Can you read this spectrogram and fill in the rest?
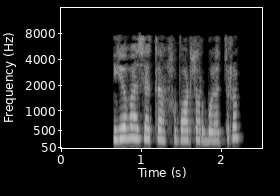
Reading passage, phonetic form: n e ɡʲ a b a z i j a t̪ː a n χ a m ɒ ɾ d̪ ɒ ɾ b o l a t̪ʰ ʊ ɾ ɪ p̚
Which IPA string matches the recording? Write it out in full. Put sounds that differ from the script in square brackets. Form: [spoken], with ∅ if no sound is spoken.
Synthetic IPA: n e ɡʲ a [v] a z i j a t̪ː a n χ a [b] ɒ ɾ d̪ ɒ ɾ b o l a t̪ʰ ʊ ɾ ɪ p̚

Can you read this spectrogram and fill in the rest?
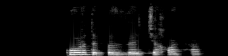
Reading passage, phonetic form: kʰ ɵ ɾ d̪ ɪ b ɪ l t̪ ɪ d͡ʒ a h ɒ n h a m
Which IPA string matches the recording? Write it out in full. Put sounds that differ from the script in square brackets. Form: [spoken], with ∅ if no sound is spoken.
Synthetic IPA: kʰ ɵ ɾ d̪ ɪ b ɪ l [d̪] ɪ d͡ʒ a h ɒ n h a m

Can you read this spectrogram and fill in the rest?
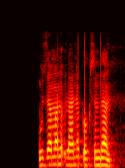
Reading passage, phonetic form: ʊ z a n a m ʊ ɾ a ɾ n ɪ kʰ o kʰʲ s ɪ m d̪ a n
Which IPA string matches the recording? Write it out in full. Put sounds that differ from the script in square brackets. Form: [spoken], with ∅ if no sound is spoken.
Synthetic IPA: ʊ z a [m] a [n] ʊ [l] a ɾ n ɪ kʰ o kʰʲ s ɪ m d̪ a n

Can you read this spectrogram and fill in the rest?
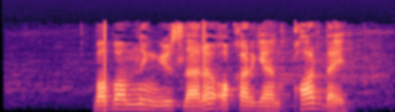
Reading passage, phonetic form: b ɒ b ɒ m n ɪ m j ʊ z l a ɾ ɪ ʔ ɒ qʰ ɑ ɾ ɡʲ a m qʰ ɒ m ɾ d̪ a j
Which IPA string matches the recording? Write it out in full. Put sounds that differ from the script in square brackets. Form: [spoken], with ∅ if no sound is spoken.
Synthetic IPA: b ɒ b ɒ m n ɪ [ŋ] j ʊ z l a ɾ ɪ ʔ ɒ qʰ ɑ ɾ ɡʲ a [n] qʰ ɒ [∅] ɾ d̪ a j

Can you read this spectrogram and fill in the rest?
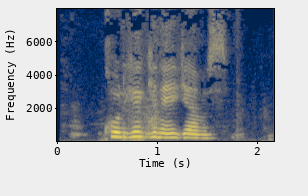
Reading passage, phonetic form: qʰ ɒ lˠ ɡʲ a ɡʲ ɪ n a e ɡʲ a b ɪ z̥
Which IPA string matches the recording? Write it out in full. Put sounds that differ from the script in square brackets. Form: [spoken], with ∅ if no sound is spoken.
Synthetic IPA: qʰ [o] lˠ ɡʲ a ɡʲ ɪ n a e ɡʲ a [m] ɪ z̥

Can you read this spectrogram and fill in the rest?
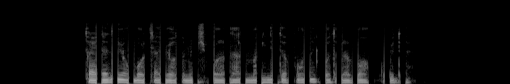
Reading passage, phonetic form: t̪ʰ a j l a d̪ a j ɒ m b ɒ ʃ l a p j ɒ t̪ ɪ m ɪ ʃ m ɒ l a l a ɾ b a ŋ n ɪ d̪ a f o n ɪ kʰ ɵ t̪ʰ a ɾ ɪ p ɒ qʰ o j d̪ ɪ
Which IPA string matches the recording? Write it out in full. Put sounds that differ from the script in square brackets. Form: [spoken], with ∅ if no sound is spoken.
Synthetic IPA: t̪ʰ a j l a d̪ a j ɒ m b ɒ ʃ l a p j ɒ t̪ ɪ m ɪ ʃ [b] ɒ l a l a ɾ [m] a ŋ n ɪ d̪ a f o n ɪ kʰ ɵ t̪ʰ a ɾ ɪ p ɒ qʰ o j d̪ ɪ

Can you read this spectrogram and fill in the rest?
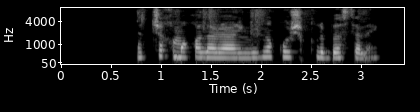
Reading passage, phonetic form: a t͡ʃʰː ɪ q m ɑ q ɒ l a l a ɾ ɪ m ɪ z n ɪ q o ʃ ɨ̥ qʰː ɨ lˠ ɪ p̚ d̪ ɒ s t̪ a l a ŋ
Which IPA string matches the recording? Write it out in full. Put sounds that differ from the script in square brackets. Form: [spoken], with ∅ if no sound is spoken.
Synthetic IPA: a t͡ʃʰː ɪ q m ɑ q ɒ l a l a ɾ ɪ [ŋ] ɪ z n ɪ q o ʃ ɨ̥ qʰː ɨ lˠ ɪ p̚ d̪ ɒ s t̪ a l a ŋ

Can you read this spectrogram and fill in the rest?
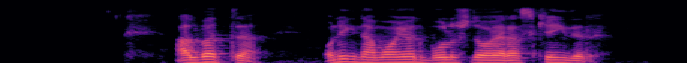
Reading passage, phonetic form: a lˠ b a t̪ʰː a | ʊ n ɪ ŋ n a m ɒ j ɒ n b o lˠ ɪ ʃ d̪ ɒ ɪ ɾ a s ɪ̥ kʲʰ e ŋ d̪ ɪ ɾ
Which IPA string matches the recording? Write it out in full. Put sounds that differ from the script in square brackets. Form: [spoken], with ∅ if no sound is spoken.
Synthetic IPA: a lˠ b a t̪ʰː a | ʊ n ɪ ŋ n a m ɒ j ɒ n b o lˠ ɪ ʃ d̪ ɒ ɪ ɾ a s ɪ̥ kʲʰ e ŋ d̪ ɪ ɾ

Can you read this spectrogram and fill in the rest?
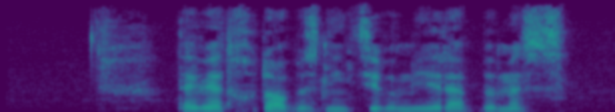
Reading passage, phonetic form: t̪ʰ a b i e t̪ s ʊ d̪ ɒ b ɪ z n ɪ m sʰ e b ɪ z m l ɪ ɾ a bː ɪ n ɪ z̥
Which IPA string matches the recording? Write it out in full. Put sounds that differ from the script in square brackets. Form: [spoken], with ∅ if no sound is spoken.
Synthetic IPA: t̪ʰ a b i [a] t̪ [χ] ʊ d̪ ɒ b ɪ z n ɪ [ŋ] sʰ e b ɪ [∅] m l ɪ ɾ a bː ɪ [m] ɪ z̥

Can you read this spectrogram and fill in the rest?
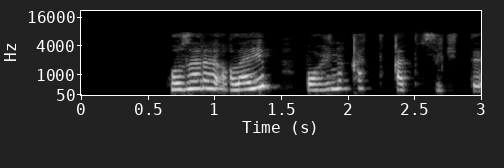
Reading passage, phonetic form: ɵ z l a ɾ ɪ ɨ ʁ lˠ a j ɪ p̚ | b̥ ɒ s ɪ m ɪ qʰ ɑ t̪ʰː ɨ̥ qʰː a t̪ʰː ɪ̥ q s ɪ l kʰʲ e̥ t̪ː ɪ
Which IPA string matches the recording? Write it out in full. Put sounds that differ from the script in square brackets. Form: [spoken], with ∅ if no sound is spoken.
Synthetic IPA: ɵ z l a ɾ ɪ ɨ ʁ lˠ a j ɪ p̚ | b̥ ɒ [ʃ] ɪ [n] ɪ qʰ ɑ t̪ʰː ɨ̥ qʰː [ɑ] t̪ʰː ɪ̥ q s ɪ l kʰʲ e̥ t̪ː ɪ

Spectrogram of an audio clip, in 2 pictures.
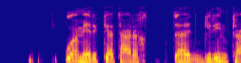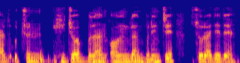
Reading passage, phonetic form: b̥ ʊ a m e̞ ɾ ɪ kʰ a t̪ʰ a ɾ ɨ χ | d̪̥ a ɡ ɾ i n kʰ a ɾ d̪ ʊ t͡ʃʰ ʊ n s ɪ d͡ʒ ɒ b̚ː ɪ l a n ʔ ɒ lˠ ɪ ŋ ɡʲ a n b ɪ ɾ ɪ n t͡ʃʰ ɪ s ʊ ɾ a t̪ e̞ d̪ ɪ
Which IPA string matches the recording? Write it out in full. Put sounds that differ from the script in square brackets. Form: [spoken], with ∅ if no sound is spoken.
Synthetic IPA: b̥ ʊ a m e̞ ɾ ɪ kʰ a t̪ʰ a ɾ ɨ χ | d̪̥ a ɡ ɾ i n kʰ a ɾ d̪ ʊ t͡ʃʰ ʊ n [h] ɪ d͡ʒ ɒ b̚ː ɪ l a n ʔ ɒ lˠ ɪ ŋ ɡʲ a n b ɪ ɾ ɪ n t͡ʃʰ ɪ s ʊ ɾ a t̪ e̞ d̪ ɪ

